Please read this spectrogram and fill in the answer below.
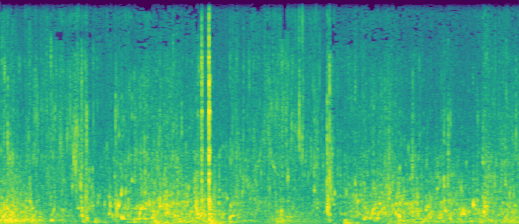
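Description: Water lapping and slapping against the hull of a small boat on choppy water, with a scatter of small splashes and a couple of sharp knocks about two and three seconds in. No engine is running.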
